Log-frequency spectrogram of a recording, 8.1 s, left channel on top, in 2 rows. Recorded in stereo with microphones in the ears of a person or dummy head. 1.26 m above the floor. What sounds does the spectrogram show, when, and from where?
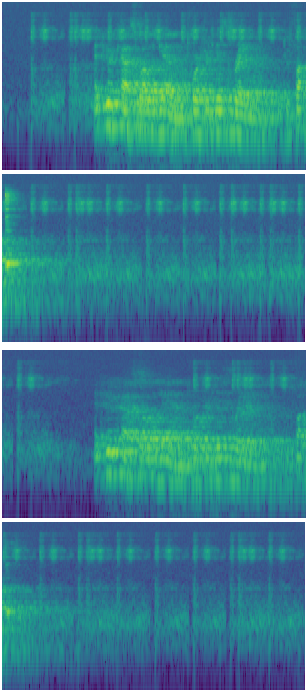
1.2 s a man speaking: 55° left (ahead or behind), 2.5 m
4.1 s a cowbell: 55° left (ahead or behind), 0.6 m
